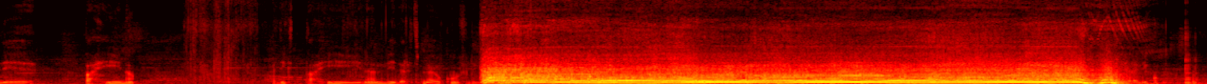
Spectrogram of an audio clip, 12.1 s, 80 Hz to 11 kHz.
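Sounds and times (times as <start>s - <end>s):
blender motor whining: 4.8s - 11.7s.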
